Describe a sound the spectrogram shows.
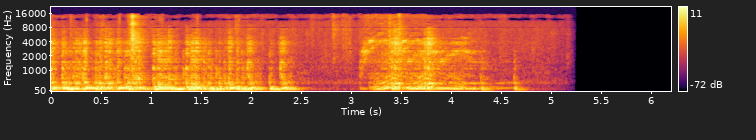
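An electric guitar plays fast, distorted riffs in short bursts.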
